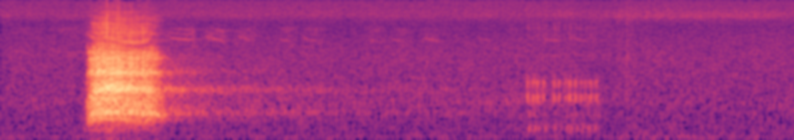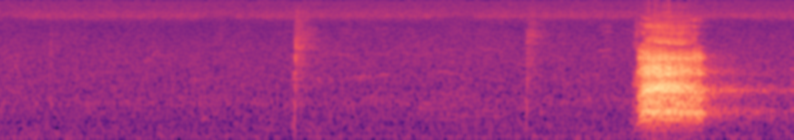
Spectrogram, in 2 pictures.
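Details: Barking deer male, a call played to lure game when hunting: two loud, hoarse barks about eight seconds apart, with a faint softer note and a brief click between them.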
